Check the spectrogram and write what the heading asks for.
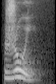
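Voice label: "жуй", Komi, female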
